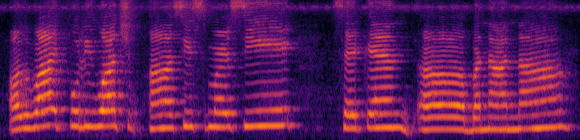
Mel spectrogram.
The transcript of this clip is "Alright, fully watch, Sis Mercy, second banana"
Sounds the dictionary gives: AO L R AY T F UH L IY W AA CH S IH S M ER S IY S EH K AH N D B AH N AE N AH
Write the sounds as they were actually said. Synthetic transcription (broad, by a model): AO L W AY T P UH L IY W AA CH S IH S M ER S IY S EH K AH N D B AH N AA N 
